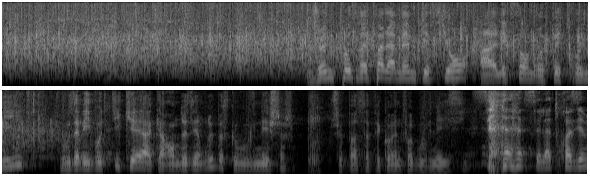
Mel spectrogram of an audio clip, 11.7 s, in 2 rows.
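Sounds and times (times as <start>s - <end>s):
audience applause: 0.0s - 7.0s
speech: 3.0s - 11.7s.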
